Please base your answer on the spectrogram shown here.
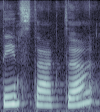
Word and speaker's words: Dienstag: Dienstag'da i-e görüyoruz ama bu uzun bir i olarak okunuyor ki. Dienstag diye. Dienstag.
